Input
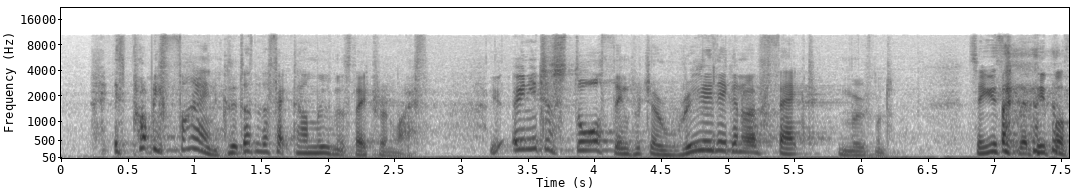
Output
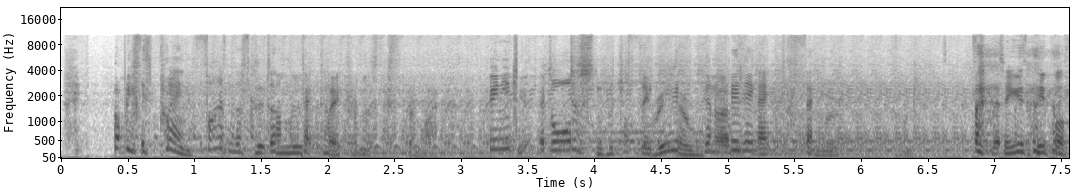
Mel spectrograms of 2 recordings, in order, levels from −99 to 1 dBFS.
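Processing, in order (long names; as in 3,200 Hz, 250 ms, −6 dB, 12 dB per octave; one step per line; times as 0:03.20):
slices reordered back to front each 201 ms, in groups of 2
echo that builds up and dies away 145 ms, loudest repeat 5, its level −17 dB
level −7 dB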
